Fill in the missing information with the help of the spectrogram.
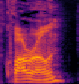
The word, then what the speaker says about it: Cuarón: It's Cuarón.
